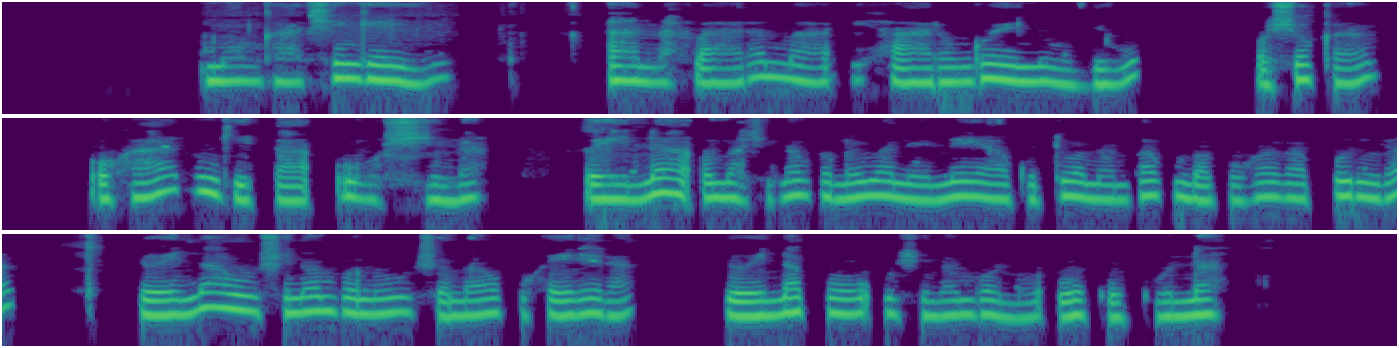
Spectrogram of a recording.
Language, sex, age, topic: Oshiwambo, male, 25-35, agriculture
